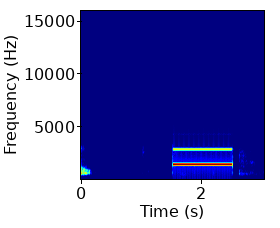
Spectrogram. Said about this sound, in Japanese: ただいま、ポッドキャストトーク中で電話に出ることができません。ご用のある方は、ピーッとなりましたら、お名前とご用件を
